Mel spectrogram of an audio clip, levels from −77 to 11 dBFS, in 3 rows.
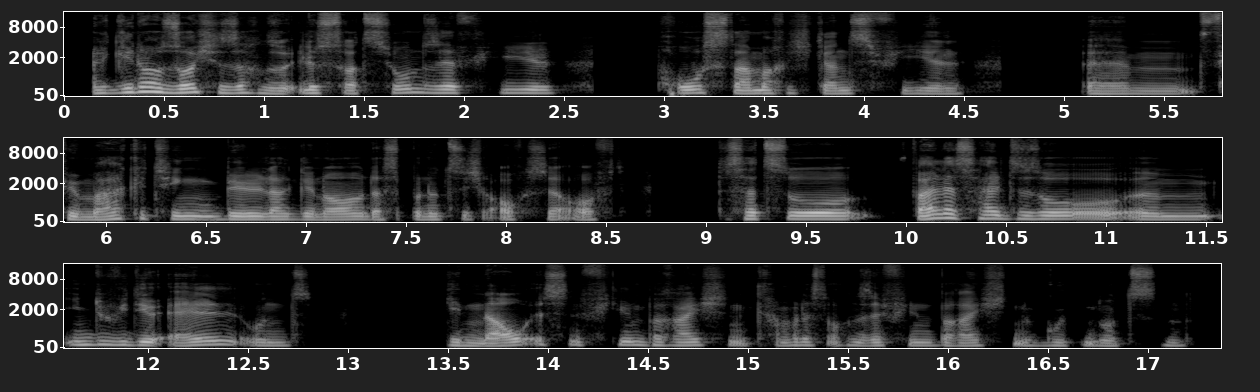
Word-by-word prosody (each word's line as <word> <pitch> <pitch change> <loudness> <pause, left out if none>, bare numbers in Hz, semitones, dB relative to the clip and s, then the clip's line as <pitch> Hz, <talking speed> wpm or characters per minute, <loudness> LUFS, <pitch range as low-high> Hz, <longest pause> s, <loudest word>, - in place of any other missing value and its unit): Genau 170 +8 +6
solche 160 0 +5
Sachen, 140 -2 0
so 115 - 0
Illustration 140 +3 0
sehr 145 -1 +3
viel. 145 -1 -3 0.5
Poster 135 -2 +1
mache 130 +1 0
ich 135 - -14
ganz 125 +2 -2
viel, 115 -2 -7 0.6
ähm, 110 0 -6
für 130 - +1
Marketingbilder, 130 -1 +1
genau, 120 +1 +1
das 120 0 -3
benutze 125 -1 -5
ich - - -10
auch - - -5
sehr - - -6
oft. - - -6 0.4
Das - - -8
hat 140 0 +3
so 135 -1 +6 0.2
weil 150 +6 +6
das 180 -1 +3
halt 155 -2 +2
so, 140 - +2
ähm, 130 0 0
individuell 150 0 +1
und 125 -1 -7 0.7
genau 120 +2 +3
ist - - -6
in - - -7
vielen 140 0 -4
Bereichen, 130 - -4
kann 120 - -11
man 135 - -5
das 135 -1 -6
auch - - -9
in 125 - -6
sehr 125 +1 -4
vielen 125 -1 -7
Bereichen 115 0 -7
gut 125 0 -10
nutzen. 120 +3 -8
130 Hz, 160 wpm, -23 LUFS, 120-145 Hz, 0.7 s, Genau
